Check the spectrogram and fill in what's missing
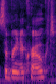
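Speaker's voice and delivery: ordinary delivery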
